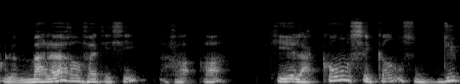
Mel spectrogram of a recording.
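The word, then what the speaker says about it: רעה: en fait ici, donc c'est le mot ra allongé, avec un kamatz et un e, ça se prononce ra'a, qui exprime d'abord le féminin du mot ra, en fait ici.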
